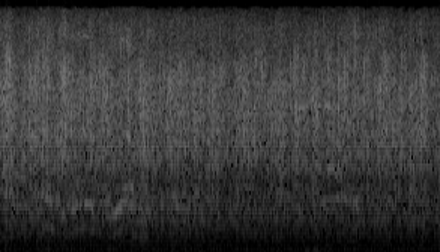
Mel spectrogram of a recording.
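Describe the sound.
A church audience claps their hands to the Lord in steady, dense applause as a visiting preacher comes up, continuous, with a faint murmur of voices mixed underneath.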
